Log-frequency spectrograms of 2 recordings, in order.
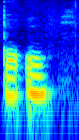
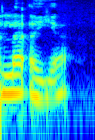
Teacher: it's called a glottal stop and that means in words like um bottle we say bottle so there's a stop there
